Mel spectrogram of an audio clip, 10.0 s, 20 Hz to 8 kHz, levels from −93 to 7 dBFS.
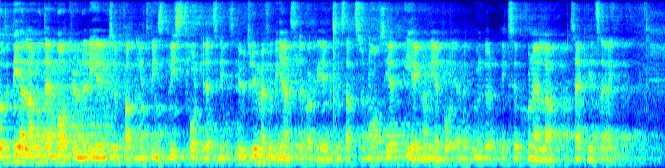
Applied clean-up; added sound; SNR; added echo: none; none; none; reverberation time 2.5 s.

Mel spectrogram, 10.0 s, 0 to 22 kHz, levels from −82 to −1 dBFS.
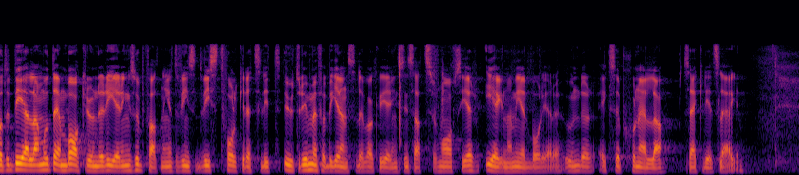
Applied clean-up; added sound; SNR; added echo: none; none; none; none.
